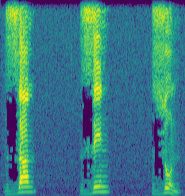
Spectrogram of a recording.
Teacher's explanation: زا سفیریہ لیٹر ہے، سی ٹی کی آواز آئے گی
